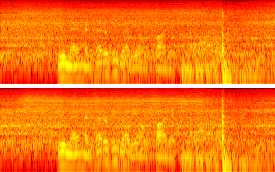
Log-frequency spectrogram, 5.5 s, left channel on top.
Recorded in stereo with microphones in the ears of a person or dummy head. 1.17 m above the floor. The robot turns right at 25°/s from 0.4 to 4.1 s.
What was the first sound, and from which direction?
A man speaking, 170° right.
